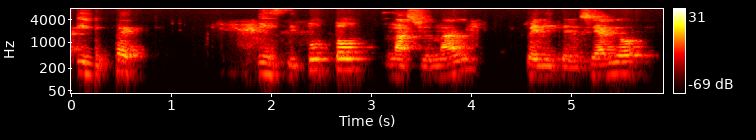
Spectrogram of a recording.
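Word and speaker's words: INPEC: aquí en Colombia las siglas de esta institución se llama se pronuncia impec Instituto Nacional penitenciario y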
